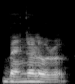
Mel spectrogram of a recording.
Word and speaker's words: Bengaluru: I guess I'm supposed to pronounce it as Bengaluru.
